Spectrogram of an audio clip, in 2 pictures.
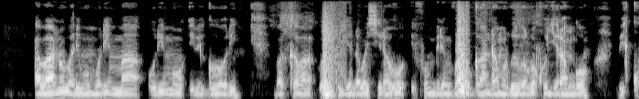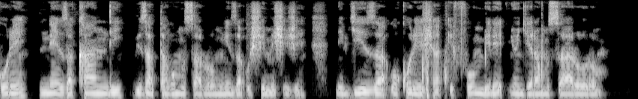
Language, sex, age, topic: Kinyarwanda, male, 25-35, agriculture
